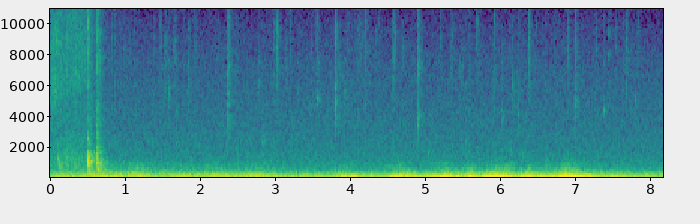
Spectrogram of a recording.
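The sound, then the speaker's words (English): A thunderstorm rumbles steadily, low thunder rolling and swelling toward the end over a constant hiss of rain, with scattered raindrop ticks and no voices. “Oh, listen, it's a thunderstorm.”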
